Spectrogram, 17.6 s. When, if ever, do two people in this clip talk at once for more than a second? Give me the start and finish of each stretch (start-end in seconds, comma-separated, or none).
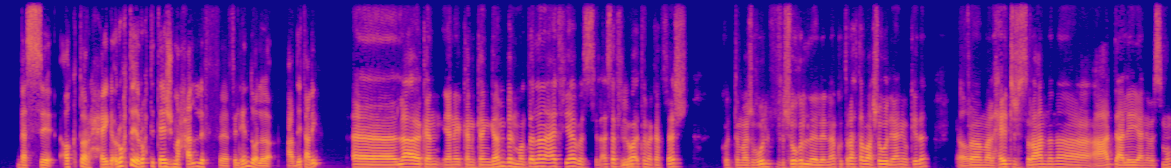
none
